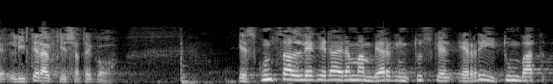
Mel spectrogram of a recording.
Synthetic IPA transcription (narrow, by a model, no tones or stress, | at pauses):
lit̪e̞ɾalkie̞sat̪e̞ko̞̰ | e̞skunt͡sale̞ɣ̞e̞ɾae̞ɾamambe̞aɾɣint̪uske̞ne̞riːt̪umbat̪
